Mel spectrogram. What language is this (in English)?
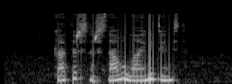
Latvian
